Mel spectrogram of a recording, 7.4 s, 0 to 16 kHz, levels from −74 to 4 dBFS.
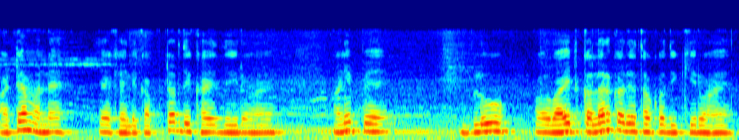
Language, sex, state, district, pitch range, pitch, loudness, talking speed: Marwari, male, Rajasthan, Nagaur, 150-165 Hz, 155 Hz, -15 LUFS, 140 wpm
